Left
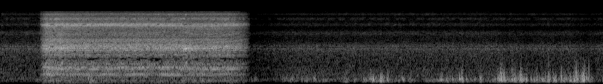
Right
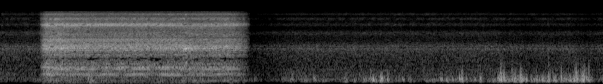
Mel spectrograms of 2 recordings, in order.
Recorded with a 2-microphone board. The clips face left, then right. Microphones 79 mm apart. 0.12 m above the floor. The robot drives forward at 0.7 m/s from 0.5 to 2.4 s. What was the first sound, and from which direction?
Only background noise.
